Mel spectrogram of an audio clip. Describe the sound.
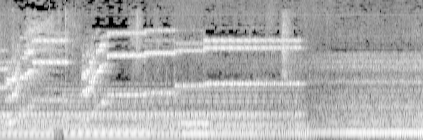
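A car drives along a road through a forest of giant pines, its engine a continuous low rumble with a shifting tonal hum above it, steady in loudness throughout.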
